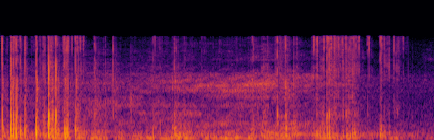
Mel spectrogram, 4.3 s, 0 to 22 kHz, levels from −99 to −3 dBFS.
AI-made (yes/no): yes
